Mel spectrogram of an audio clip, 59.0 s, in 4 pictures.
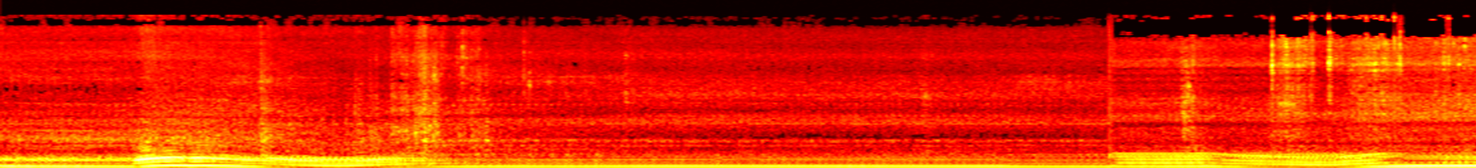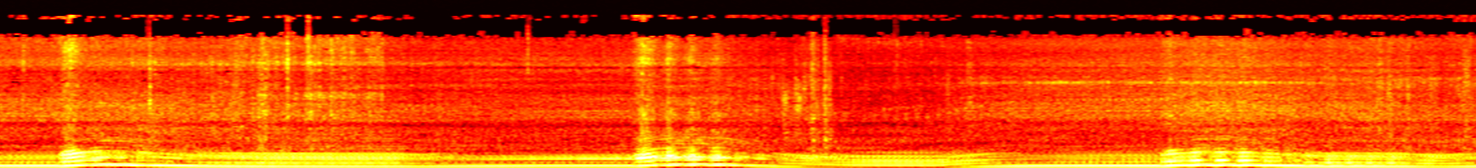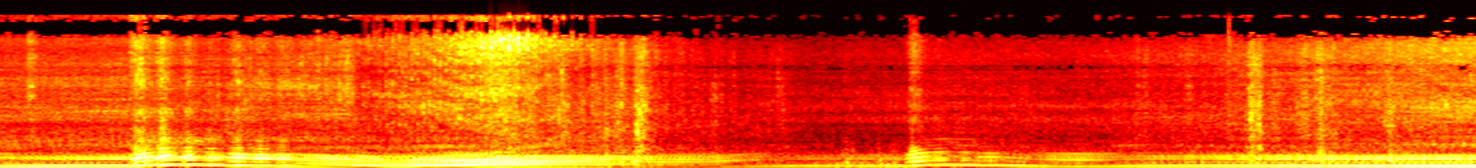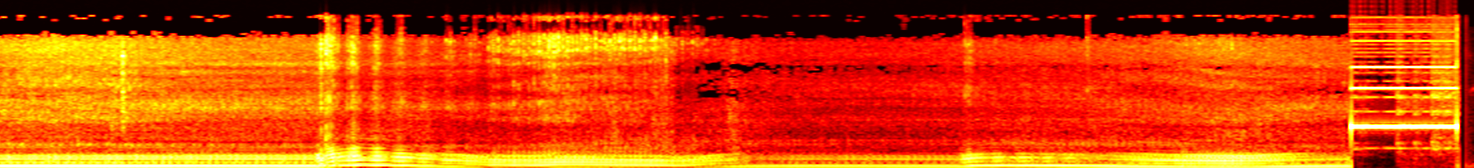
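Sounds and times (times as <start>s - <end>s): car engine revving: 10.4s - 36.6s.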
